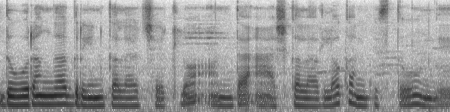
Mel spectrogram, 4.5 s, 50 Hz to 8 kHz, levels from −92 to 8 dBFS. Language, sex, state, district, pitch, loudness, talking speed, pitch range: Telugu, female, Andhra Pradesh, Visakhapatnam, 170 Hz, -17 LUFS, 120 wpm, 165-185 Hz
